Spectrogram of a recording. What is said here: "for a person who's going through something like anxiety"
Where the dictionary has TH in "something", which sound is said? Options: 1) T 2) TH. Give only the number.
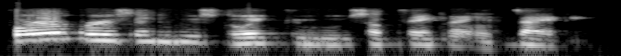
2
